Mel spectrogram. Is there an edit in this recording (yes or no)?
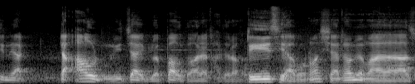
yes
